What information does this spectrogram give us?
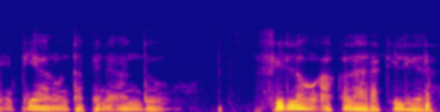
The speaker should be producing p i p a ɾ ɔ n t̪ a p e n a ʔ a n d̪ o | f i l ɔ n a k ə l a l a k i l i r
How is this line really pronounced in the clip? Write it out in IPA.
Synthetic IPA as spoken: p i a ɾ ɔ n t̪ a p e n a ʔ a n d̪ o | f i l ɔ ŋ a k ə l a ɾ a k i l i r

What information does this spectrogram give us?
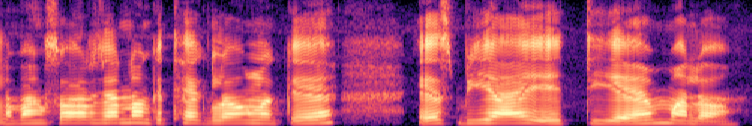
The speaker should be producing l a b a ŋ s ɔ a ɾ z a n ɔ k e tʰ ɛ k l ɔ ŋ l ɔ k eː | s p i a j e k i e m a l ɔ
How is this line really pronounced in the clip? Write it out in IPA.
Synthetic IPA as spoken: l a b a ŋ s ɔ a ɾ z a n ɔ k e tʰ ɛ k l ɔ ŋ l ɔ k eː | s b i a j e t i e m a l ɔ

